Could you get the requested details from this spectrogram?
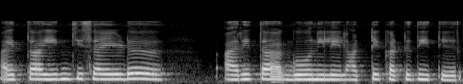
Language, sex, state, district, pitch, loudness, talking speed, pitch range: Tulu, female, Karnataka, Dakshina Kannada, 230 Hz, -13 LUFS, 105 wpm, 225-240 Hz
